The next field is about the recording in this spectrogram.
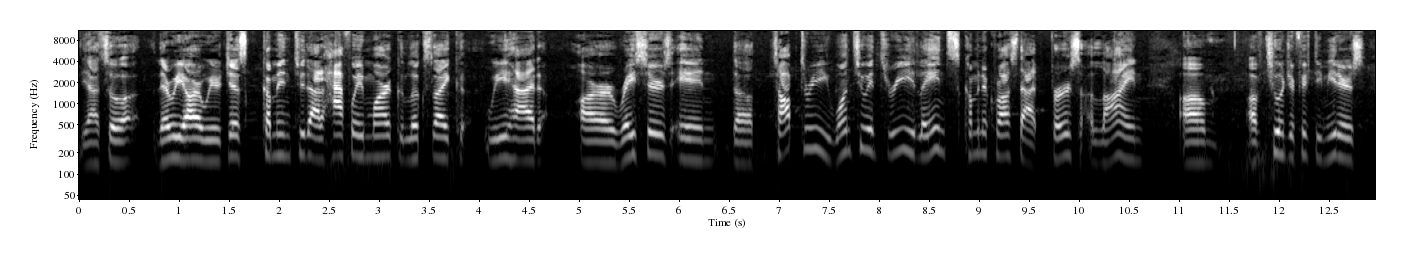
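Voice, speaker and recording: Brief: male co-commentator, slightly high voice, laid-back, halting delivery with lots of "uh". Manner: relaxed, hesitant, many filler words. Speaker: race commentator. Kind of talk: live sports commentary.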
